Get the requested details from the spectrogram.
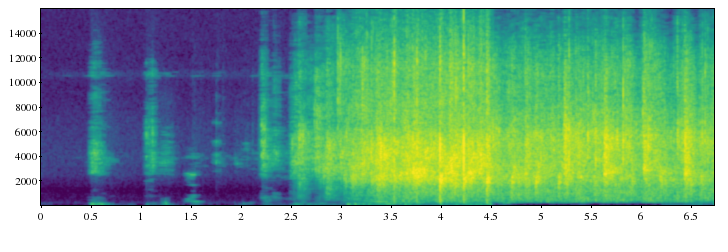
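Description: A few brief spoken sounds, then an audience bursts into sustained applause after a shared personal testimony, dense and steady clapping that swells quickly and holds at a strong level to the end.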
